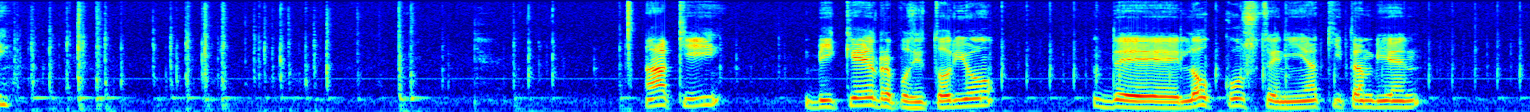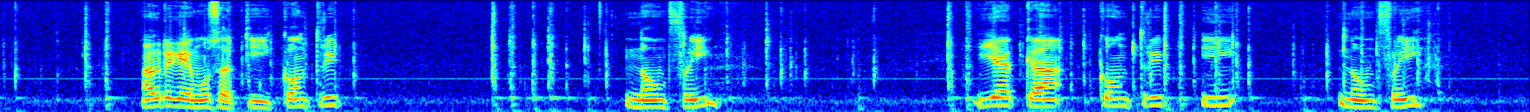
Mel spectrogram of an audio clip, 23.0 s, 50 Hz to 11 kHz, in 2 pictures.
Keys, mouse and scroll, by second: 0.0-2.6 typing, 2.9 Return, 3.8 Down, 4.0 Down, 4.6 Right, 4.9-7.1 typing, 7.7 Right, 7.9 Right, 8.2 Right, 8.4 Right, 8.6 Right, 8.8 Right, 8.9 Right, 9.5 Right, 9.6 Right, 10.0 Right, 10.2 Right, 10.5 Right, 10.7 Right, 10.9 Right, 11.2 Right, 11.4 Right, 12.0-22.6 typing.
